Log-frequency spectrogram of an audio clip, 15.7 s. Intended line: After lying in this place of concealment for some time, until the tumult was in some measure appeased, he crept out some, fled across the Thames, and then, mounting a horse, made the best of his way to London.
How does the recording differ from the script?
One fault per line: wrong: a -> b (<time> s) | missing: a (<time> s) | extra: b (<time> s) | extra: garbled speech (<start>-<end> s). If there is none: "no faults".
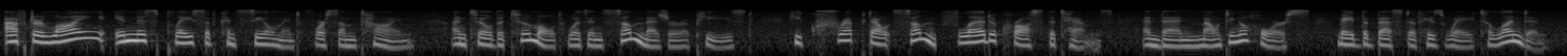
no faults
